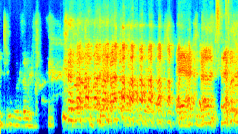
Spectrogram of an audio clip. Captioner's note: laughter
